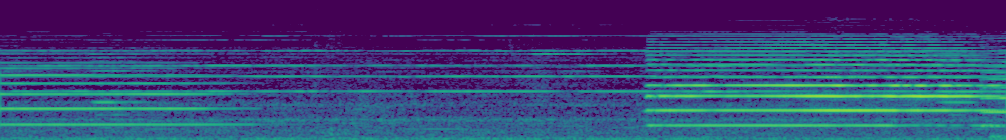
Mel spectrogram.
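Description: Oboe and violin holding long sustained notes in a slow contemporary chamber piece. The notes thin out and soften in the middle, then a new, louder held note enters suddenly about six and a half seconds in and swells.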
